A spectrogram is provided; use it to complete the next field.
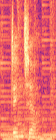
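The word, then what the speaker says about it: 진짜: I will teach you Korean phrases, its pronunciation and its meaning in English. Let's get started. First one is jinja.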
